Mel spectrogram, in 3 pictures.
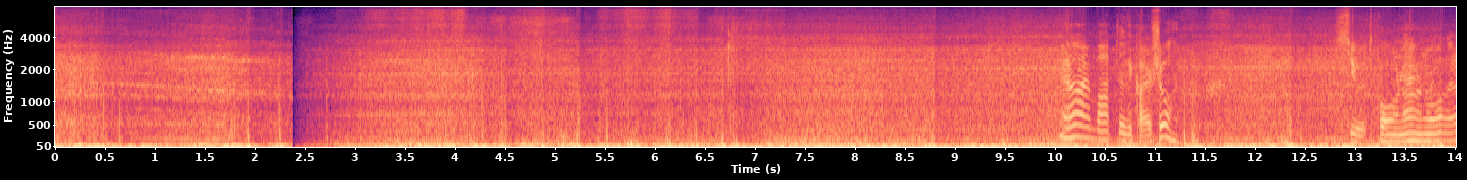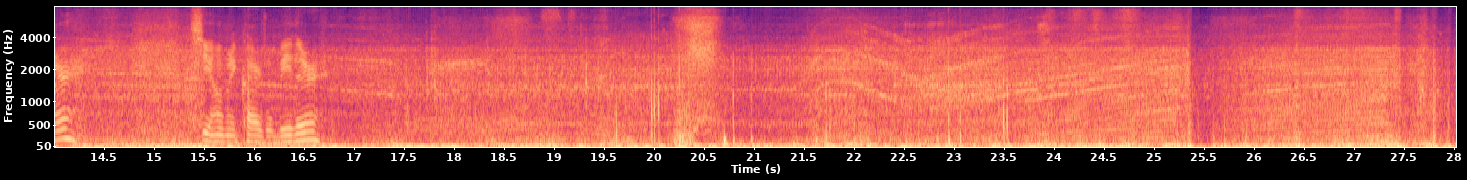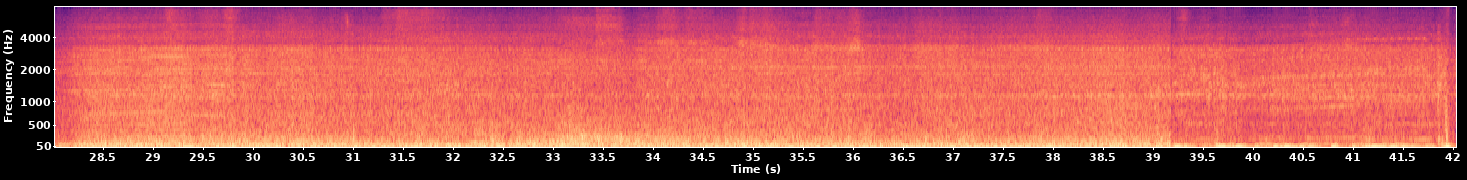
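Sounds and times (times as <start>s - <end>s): motorcycle engine accelerating: 0.0s - 42.0s
wind rushing over microphone: 0.0s - 42.0s.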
